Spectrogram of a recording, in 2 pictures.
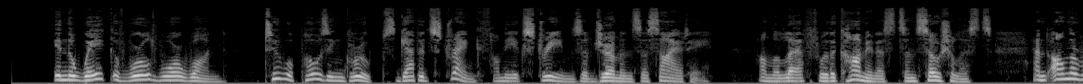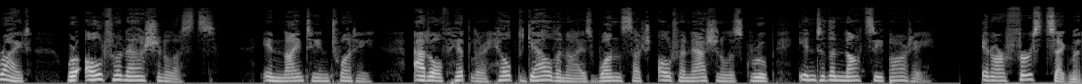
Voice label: Narration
